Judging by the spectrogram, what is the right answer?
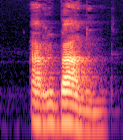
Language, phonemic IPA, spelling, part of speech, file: Dutch, /ˌaruˈbanə(n)/, Arubanen, noun, Nl-Arubanen.ogg
- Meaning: plural of Arubaan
